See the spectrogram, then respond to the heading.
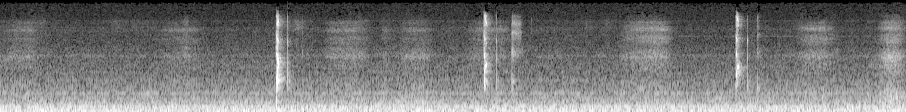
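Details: Three short, sharp hiccups a few seconds apart over a steady background hum.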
